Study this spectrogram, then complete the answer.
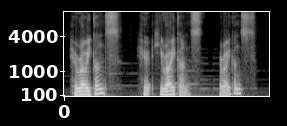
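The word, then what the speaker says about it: Heroicons: and by the way I learned that it's pronounced heroic cons heroic cons heroic cons not hero icons heroic cons I think yeah let's do this one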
